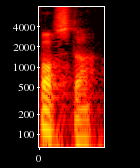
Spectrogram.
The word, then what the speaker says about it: Forester: it faster in blue although it's spelt Forester it's pronounced foster an odd place but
